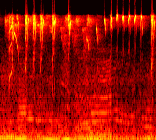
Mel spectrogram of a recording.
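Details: Sunbird song played as a lure to prompt a reluctant bird to sing: sharp, very high chirps and short down-slurred notes, then a fast run of evenly spaced high ticks near the end, over a low steady hum.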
